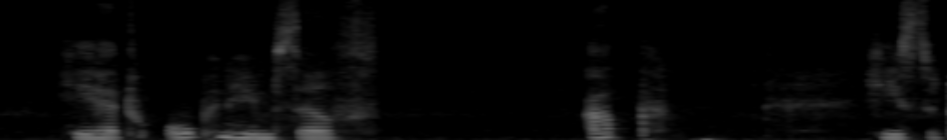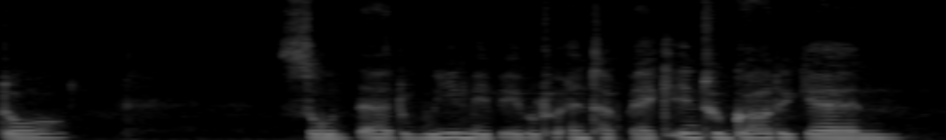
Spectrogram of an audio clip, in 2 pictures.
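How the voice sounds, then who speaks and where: A non-native accent at a fairly slow pace, with long, frequent pauses. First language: not English. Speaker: religious teacher. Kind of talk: bible teaching monologue. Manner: halting.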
